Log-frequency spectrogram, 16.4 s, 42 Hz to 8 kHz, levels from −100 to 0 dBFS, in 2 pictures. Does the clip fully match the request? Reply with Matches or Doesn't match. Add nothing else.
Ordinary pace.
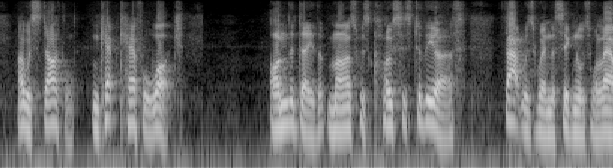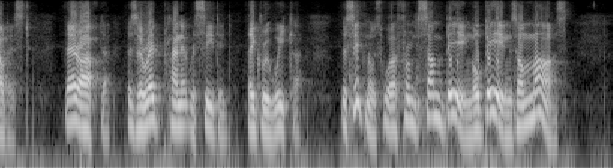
Matches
